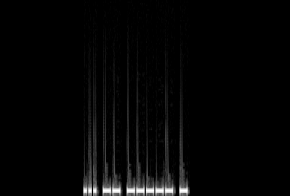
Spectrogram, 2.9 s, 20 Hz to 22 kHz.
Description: Morse code, heard as a keyed tone, about 52 wpm, 700 Hz. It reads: SM0T
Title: DXCC-100 Call Signs - 4 Characters - 50wpm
